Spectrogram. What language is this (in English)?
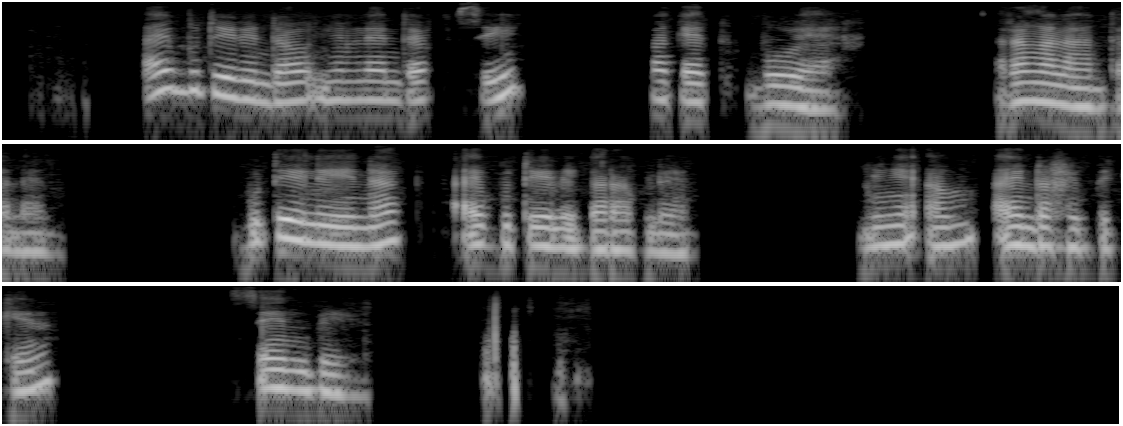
Wolof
